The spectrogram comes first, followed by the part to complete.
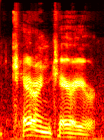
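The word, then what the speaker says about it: Cairn Terrier: They look like a wild terrier, but they're this breed is called a Karen Terrier, uh, spelled with a C instead of a K.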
